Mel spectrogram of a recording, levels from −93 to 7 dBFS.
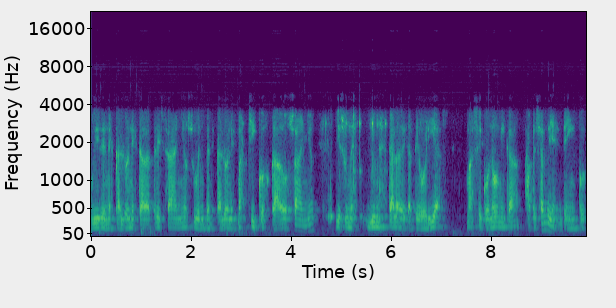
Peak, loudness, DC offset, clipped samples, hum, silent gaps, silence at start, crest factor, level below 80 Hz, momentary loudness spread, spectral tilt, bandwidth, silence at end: -6 dBFS; -26 LUFS; under 0.1%; under 0.1%; none; none; 0 s; 20 dB; -70 dBFS; 7 LU; -7 dB/octave; 5 kHz; 0 s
